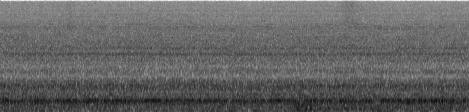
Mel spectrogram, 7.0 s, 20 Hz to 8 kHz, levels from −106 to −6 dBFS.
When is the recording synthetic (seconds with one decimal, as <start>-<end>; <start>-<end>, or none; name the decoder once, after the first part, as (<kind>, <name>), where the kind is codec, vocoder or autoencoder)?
none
